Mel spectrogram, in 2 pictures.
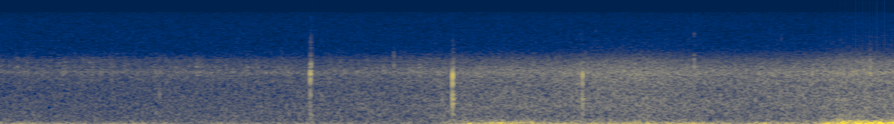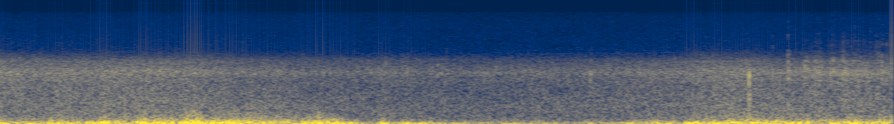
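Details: Only wind rumble and microphone buffeting with a few sharp clicks; no animal voice comes through.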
